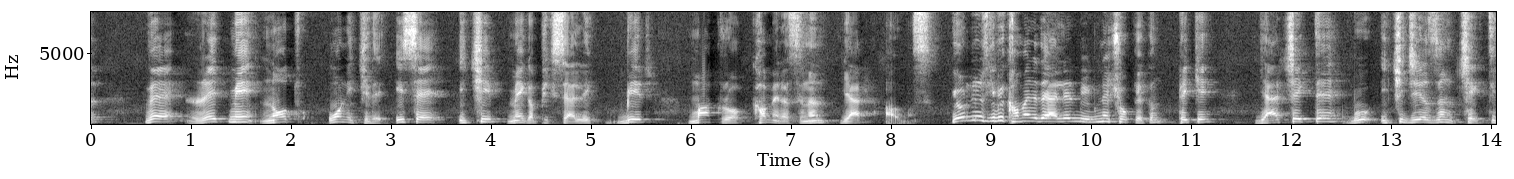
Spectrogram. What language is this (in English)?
Turkish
